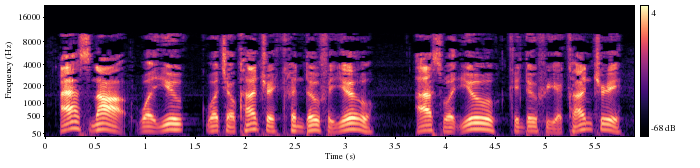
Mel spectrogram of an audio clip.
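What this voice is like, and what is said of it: John F. Kennedy impression. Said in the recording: “impersonation of former president John F. Kennedy Jr.”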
